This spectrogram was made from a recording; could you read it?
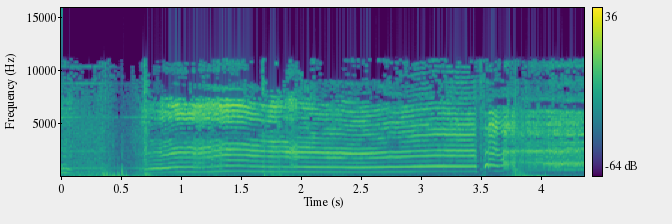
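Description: A baby boy in a car seat wails in one long, loud, drawn-out cry lasting about three seconds, upset at the sight of his mother after her chemical peel, with short fussy sounds before and after over a low rumbling background.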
